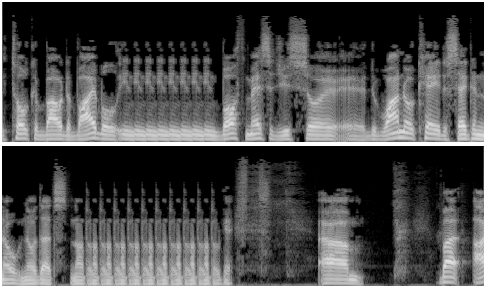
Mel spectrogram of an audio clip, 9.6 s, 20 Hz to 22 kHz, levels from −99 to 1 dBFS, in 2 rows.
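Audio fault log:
1.31–2.13 s, repeated frames: a 116 ms snippet stutters seven extra times before "both messages"; the same compressed frames replay, adding 0.81 s.
5.72–6.98 s, repeated frames: after "no no that's not", a 139 ms snippet stutters nine extra times; duplicated compressed frames add 1.25 s.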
